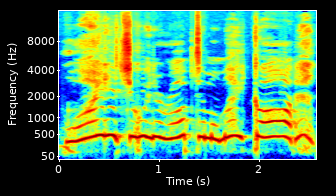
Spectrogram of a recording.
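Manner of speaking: put-on high, mortified teen whine; embarrassed teen. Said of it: "he's like".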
